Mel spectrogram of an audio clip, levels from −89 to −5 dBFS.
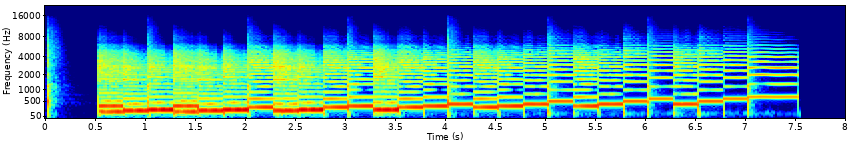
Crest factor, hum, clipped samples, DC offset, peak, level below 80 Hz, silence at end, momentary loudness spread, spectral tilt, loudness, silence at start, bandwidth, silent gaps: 12 dB; none; under 0.1%; under 0.1%; -8 dBFS; -60 dBFS; 0.45 s; 7 LU; -6 dB/octave; -20 LUFS; 0 s; 9 kHz; none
